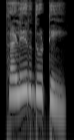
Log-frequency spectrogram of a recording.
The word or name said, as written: ತಳಿರ್ದುಟಿ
